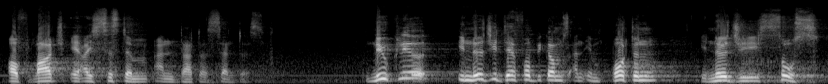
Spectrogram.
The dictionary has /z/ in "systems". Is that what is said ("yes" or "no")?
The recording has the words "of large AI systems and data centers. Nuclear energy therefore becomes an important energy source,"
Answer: no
